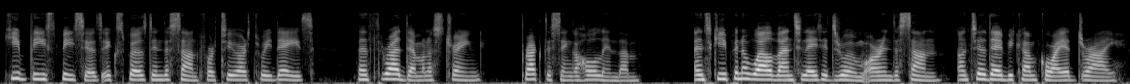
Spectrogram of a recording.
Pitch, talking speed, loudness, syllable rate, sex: 205 Hz, 205 wpm, -19 LUFS, 4.9 syllables/s, female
